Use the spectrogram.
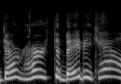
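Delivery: high-pitched screaming. Retelling how mom screamed out the window at the cattle: imitating mom screaming. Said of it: "she's screaming out the window".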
